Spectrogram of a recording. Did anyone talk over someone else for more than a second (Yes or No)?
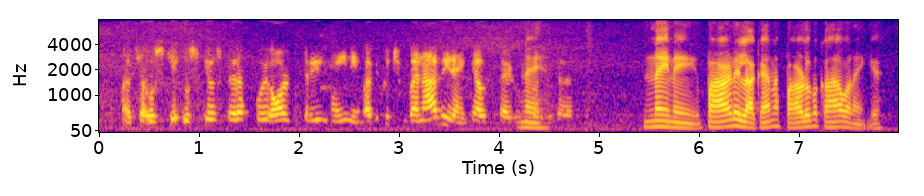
No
